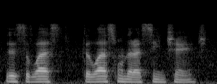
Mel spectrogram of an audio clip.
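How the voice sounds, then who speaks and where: A man hosting a live trading stream, talking casually through charts, rambling with many restarts and bursts of excitement. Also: medium pitch, fairly quick. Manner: rambling, restarts often, gets excited and repeats himself. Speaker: livestream trading host. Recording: slightly dull lo-fi stream audio.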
